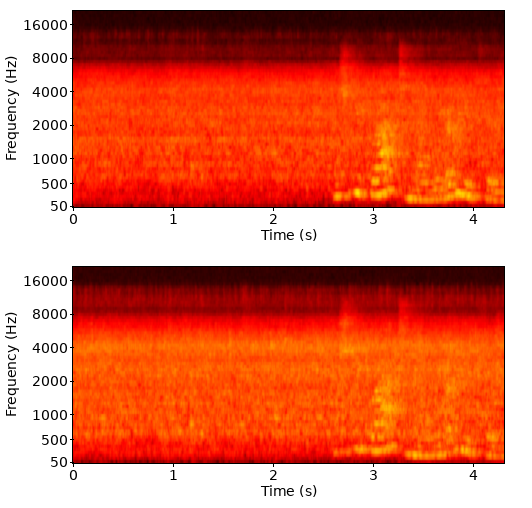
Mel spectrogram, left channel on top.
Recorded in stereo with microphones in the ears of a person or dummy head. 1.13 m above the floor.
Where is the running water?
75° right (ahead or behind), 0.7 m.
